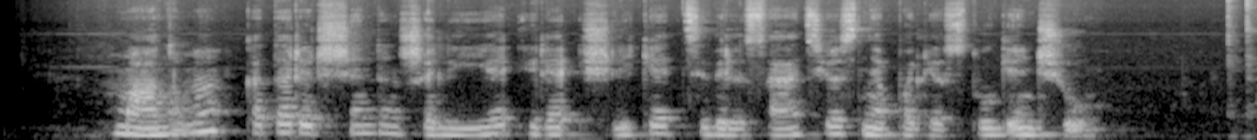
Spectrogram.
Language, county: Lithuanian, Vilnius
